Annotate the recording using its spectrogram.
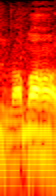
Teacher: विसर्ग का उच्चारण हा के समान होता है।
